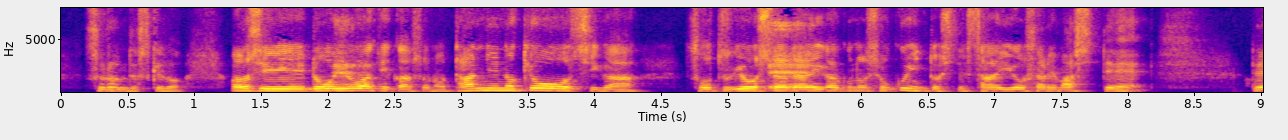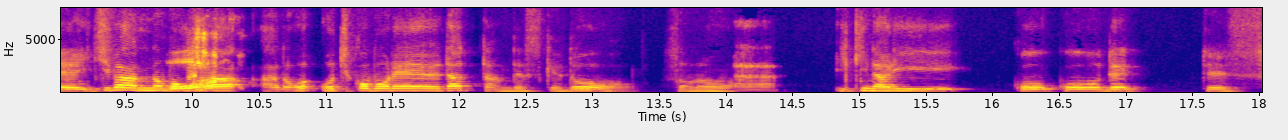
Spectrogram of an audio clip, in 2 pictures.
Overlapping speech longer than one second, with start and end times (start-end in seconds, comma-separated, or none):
none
